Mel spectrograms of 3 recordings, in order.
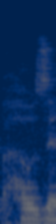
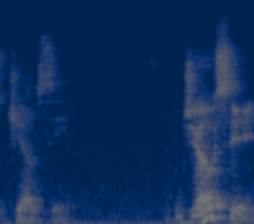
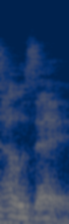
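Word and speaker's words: José: you might not know i had someone pronounce the word jose as josie josie and i was like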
